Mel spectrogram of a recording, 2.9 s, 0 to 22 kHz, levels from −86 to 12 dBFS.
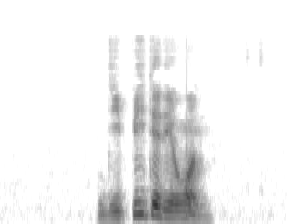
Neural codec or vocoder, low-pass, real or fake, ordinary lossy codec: none; 10.8 kHz; real; Opus, 64 kbps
